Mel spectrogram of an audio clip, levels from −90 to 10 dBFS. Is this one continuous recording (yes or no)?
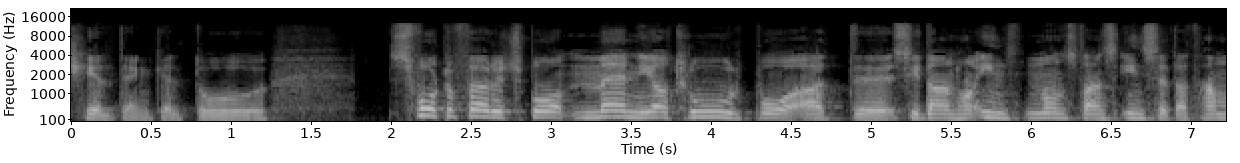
yes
